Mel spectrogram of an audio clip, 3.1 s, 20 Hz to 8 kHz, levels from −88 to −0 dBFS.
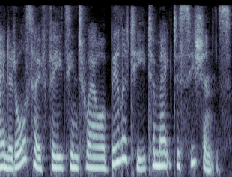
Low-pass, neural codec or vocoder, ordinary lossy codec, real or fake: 7.2 kHz; none; MP3, 48 kbps; real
